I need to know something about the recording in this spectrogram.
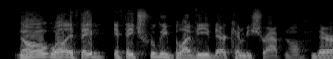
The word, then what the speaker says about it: BLEVE: Can you spell it? Blevy?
